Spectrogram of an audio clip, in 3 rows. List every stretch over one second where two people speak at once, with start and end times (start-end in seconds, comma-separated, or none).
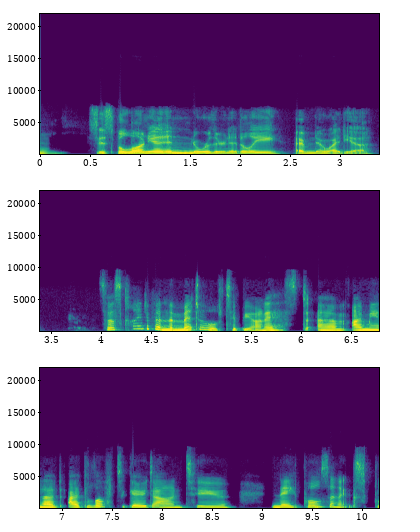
none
